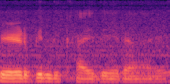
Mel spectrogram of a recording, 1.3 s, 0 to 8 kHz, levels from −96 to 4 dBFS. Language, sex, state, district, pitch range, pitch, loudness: Hindi, male, Uttar Pradesh, Ghazipur, 100-110 Hz, 100 Hz, -24 LUFS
